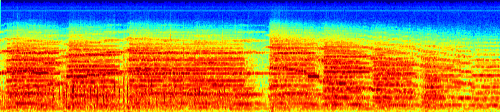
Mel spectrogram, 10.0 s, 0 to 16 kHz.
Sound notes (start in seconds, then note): 1.6 horse hooves pattering; 7.2 tense music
